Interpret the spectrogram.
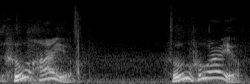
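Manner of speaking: high-pitched, wondering retold question; astonished question. Rabbi questions his mysterious pupil, astonished. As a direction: ask it high, in mild amazement.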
